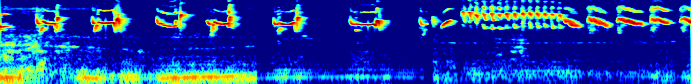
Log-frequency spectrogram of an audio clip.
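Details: Shama song carrying imitated canary phrases, a lure for other shamas: spaced two-part whistled notes repeated about every second over a faint low hum, then a fast buzzy trill and several loud slurred whistles.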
